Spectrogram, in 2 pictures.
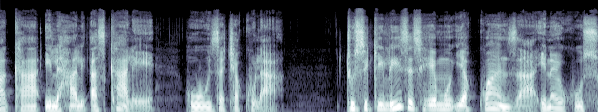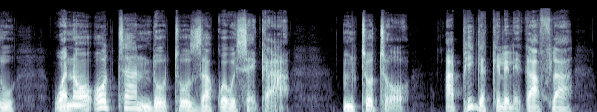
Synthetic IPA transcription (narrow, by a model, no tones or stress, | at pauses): akʰaːʔilhaliʔaskʰalḭ | huzat͡ʃakula̰ | tusikilizɛsɛhɛmujakwanza̰ʔinajɔhusu | wanaɔʔɔtʰandɔtʰɔzakuɛwɛsɛ̰kʰa̰ | m̩tʰɔtʰɔ̰ | apiɠakɛlɛlɛɣafla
